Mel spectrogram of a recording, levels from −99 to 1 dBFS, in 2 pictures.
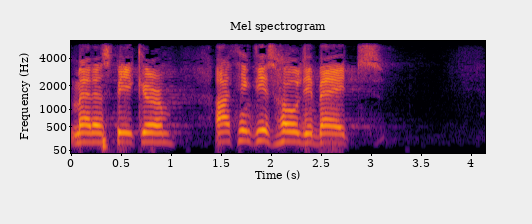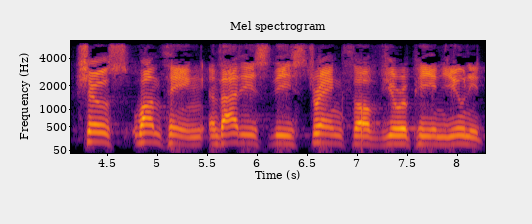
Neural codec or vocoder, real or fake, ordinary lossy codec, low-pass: none; real; none; 5.4 kHz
